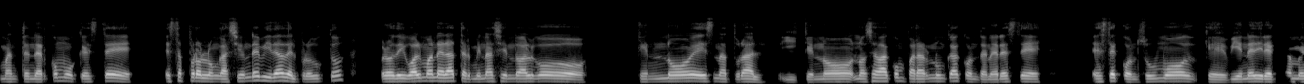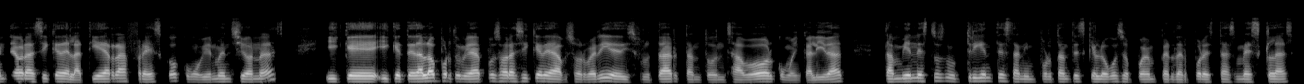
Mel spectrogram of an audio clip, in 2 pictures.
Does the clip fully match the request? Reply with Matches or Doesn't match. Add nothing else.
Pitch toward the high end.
Doesn't match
